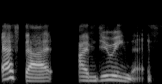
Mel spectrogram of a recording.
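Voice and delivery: put-on brash, young, sassy, defiant delivery. Recalling arguing back at a voice at twenty-one, retelling own sassy defiance. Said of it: "being the sassy 21-year-old that I was".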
